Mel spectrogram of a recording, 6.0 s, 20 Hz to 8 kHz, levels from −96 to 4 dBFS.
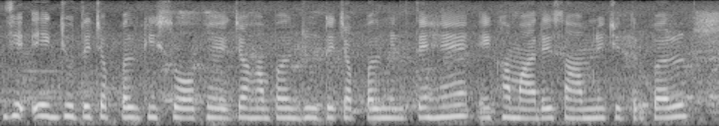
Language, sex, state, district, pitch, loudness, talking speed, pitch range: Hindi, male, Madhya Pradesh, Katni, 225 Hz, -15 LUFS, 180 wpm, 220-235 Hz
